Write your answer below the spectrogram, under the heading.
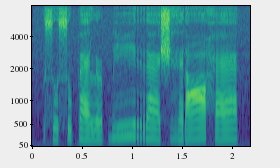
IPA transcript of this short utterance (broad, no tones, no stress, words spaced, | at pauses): susupælə˞ ɓiːræːʃ ɦɛɾɑːhæː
